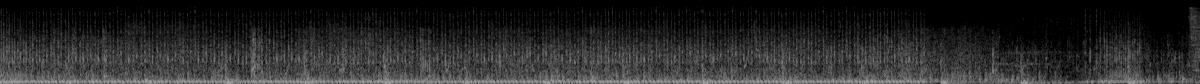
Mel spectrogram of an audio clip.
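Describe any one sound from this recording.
Tyres clatter over loose wooden planks.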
